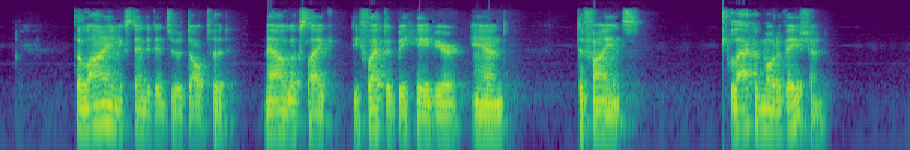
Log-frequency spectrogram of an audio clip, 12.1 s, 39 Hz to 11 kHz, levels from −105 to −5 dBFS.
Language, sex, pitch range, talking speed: English, male, 80-95 Hz, 75 wpm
